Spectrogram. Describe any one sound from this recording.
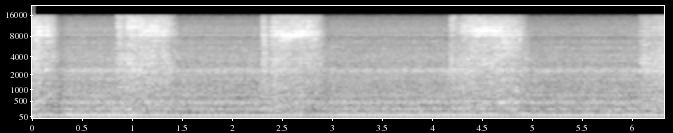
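Wood grinds loudly against a belt sander in repeated bursts.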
